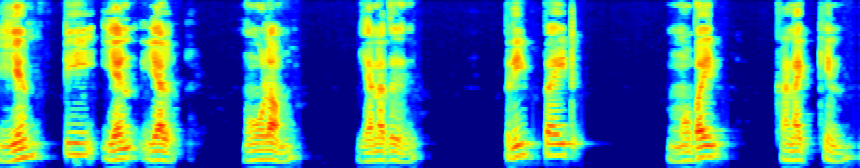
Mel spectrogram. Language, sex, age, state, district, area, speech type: Tamil, male, 45-60, Tamil Nadu, Madurai, rural, read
